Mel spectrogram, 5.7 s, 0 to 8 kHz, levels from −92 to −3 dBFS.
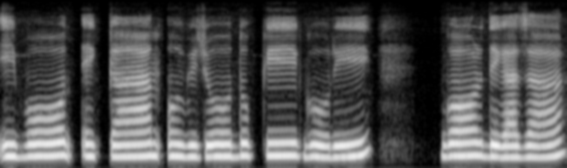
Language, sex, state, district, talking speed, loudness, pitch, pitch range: Chakma, female, Tripura, Unakoti, 85 wpm, -13 LUFS, 215 Hz, 210-225 Hz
